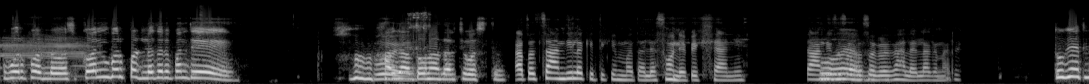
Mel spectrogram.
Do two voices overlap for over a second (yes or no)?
no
